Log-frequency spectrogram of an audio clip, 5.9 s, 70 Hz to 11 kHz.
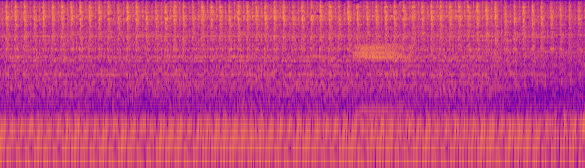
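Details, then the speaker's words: Honda 650 bought as non-running; at steady idle after draining fuel, a regular rattling knock rides over the firing, sounding centered mid-engine; oil checked clean with no water; cause unconfirmed, owner fears full teardown. "H wonder what that rattling noise is that suck have to tear this thing all the way down"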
